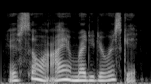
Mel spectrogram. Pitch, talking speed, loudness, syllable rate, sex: 195 Hz, 320 wpm, -16 LUFS, 7.3 syllables/s, female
